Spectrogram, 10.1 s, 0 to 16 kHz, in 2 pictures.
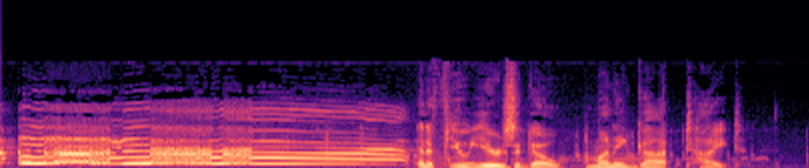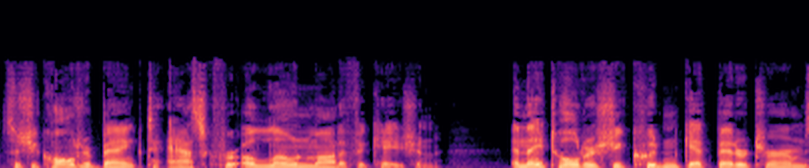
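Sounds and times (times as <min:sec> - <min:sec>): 
rooster crowing on a small farm in Washington State: 0:00.0 - 0:02.7
speech: 0:02.6 - 0:10.1.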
